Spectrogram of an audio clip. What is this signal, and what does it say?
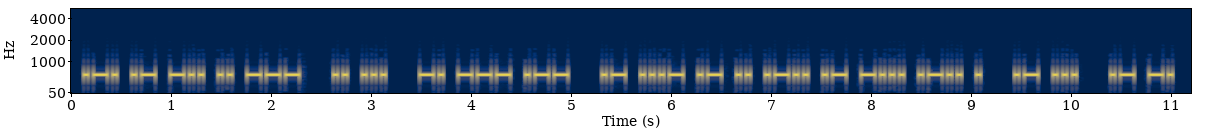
Morse code, heard as a keyed tone, about 25 wpm, 600 Hz. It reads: RADIO IS NOW AVAILABLE AS AN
